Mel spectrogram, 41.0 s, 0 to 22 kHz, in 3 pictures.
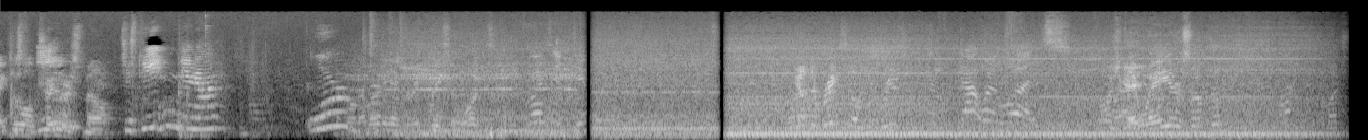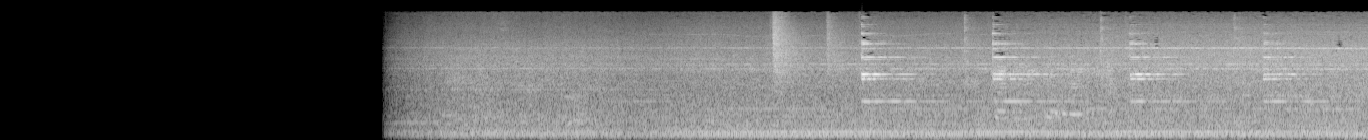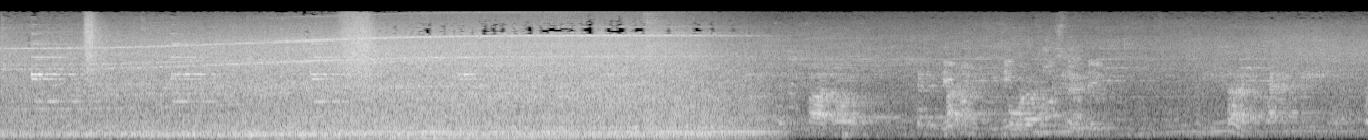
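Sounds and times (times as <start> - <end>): voices: 3.1 - 5.9, 7.8 - 13.5, 22.3 - 28.2, 34.0 - 41.0
train rumbling past: 3.5 - 13.5, 17.6 - 41.0
bell ringing: 22.3 - 29.8.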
